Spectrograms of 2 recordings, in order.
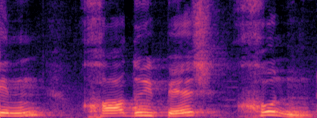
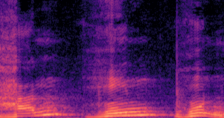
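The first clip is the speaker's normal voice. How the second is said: usual speaking voice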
